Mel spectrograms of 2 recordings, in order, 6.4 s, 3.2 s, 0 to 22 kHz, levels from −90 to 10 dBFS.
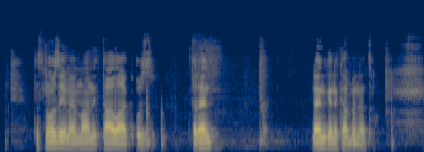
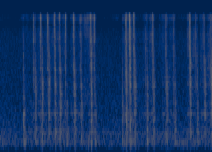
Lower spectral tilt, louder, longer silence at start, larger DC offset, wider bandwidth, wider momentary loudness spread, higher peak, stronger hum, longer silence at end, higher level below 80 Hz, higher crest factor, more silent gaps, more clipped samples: first, -6.5 dB/octave vs 0 dB/octave; first, -25 LUFS vs -49 LUFS; first, 0.55 s vs 0 s; neither; second, 8.8 kHz vs 16 kHz; first, 19 LU vs 13 LU; first, -6 dBFS vs -20 dBFS; neither; about the same, 0.05 s vs 0 s; first, -60 dBFS vs under -90 dBFS; second, 20 dB vs 34 dB; neither; neither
